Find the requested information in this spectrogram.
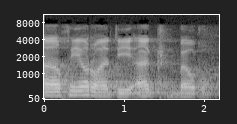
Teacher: Ra di lafaz akbar itu ra-nya ra tafhim atau ra tebal, ya. Maka bacanya harus tebal.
